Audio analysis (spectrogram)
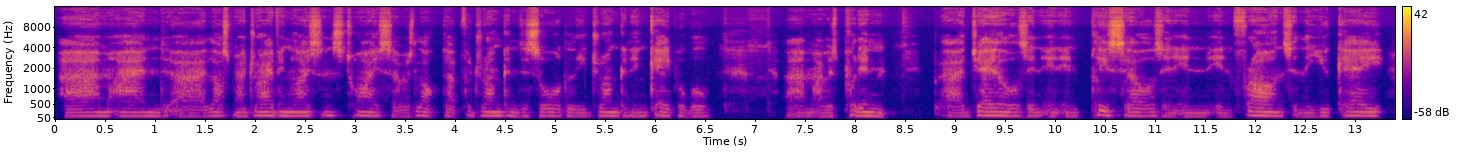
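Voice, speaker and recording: Welsh-raised man, husky, mid pitch, halting personal testimony. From Wales. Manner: hesitant, many ums and restarts. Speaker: guest telling his recovery story.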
